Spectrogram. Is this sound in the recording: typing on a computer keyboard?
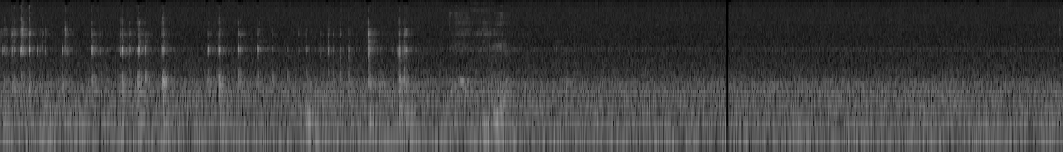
yes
